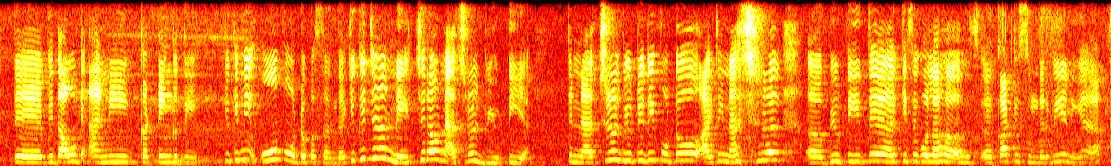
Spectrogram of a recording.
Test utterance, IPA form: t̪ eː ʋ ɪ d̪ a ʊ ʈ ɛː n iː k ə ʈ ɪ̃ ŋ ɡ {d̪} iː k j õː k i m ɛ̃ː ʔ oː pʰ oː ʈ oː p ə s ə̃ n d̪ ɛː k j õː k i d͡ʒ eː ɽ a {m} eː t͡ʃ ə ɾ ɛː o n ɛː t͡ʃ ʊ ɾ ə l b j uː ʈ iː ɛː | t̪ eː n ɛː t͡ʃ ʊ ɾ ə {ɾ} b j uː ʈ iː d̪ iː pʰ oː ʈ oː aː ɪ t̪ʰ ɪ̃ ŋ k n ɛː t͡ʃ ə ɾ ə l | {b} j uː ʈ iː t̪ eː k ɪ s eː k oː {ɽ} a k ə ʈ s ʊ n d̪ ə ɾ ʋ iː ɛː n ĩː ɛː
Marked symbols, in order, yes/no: yes, no, no, yes, no

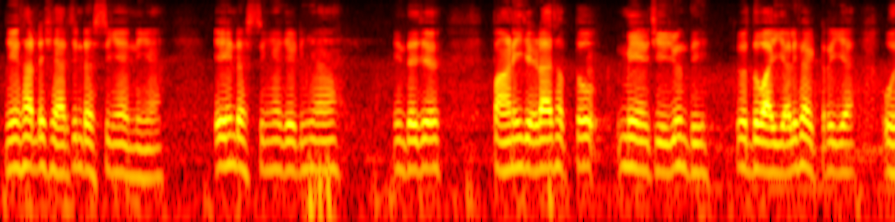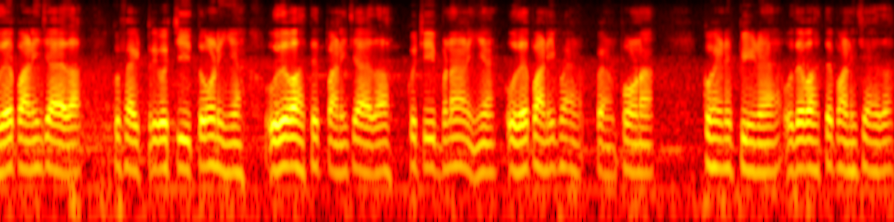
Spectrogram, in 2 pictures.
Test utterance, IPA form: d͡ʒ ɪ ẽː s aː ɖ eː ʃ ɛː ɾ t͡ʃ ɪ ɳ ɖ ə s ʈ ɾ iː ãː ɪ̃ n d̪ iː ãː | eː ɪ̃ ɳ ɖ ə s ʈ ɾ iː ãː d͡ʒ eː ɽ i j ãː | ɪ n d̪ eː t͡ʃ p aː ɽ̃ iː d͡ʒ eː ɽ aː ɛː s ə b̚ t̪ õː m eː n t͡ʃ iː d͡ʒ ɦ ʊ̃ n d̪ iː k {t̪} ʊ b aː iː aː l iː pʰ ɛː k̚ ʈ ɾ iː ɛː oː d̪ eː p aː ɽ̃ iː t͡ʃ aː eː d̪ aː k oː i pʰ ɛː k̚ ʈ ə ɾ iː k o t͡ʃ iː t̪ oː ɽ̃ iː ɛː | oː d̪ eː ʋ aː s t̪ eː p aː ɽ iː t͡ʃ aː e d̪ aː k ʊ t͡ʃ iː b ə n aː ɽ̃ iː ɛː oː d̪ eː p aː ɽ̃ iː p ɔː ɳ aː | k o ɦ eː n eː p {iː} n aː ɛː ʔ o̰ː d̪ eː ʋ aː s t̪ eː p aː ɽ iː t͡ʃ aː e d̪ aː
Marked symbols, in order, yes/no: no, yes

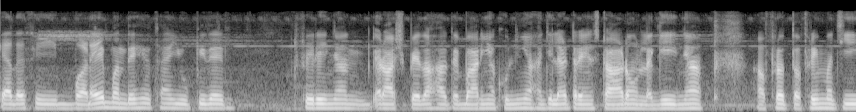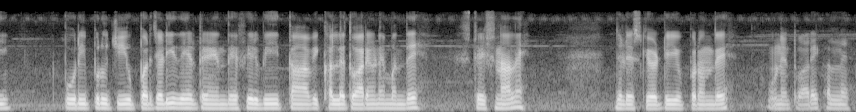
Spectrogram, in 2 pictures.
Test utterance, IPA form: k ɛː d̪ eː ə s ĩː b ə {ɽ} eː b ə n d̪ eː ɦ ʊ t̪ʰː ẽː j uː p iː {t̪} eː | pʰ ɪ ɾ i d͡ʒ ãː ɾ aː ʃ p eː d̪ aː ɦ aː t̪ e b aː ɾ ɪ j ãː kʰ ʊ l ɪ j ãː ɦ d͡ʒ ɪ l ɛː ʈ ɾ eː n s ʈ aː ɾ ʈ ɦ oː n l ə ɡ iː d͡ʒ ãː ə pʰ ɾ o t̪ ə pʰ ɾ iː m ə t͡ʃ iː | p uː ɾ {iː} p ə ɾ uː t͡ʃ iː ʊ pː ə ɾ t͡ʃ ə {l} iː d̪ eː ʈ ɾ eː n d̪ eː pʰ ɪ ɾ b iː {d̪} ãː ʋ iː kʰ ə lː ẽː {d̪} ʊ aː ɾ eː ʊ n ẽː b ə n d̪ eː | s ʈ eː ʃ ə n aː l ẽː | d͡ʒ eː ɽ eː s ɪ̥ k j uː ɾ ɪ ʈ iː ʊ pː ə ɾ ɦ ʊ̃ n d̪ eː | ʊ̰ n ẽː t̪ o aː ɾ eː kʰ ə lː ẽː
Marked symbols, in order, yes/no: yes, no, yes, no, no, no

